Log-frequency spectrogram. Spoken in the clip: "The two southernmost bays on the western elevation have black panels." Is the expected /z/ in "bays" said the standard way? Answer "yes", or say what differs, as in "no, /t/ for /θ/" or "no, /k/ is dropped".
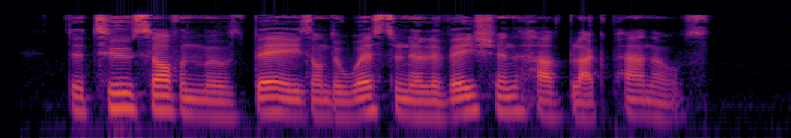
yes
